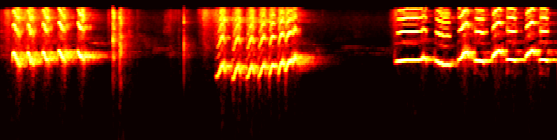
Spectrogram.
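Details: Singing white-rumped shama used to provoke rival birds: fast rattling trills of repeated notes, a short gap, then a bright sequence of clear whistled notes stepping up and down.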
